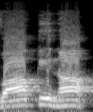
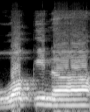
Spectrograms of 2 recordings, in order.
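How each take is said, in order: First: The first vowel is drawn out long. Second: The first vowel is kept short. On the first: The speaker calls it wrong. "अलिफ लगा दिया, तो ये खींच दिया" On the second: The speaker calls it right. "वाकिना नहीं है बल्कि क्या है"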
